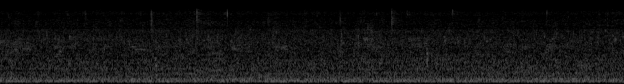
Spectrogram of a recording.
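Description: Steady rain falling on floodwater, with a few sharp ticks of single drops.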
